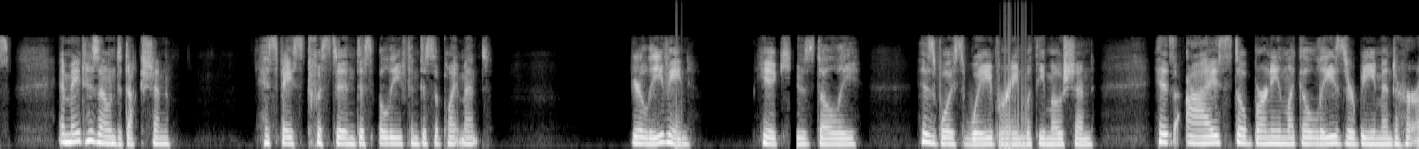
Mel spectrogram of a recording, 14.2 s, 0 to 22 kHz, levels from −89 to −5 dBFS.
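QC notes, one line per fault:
throughout, low-delay AAC compression: the voice is plainly rough and grainy, with a hiss-like fill between the pitch harmonics and a thin, somewhat synthetic top band. The likely cause is AAC-ELD, the low-delay AAC used in video calls, at a rate that fits about 32 kbps. Its short frames resolve harmonics poorly, so the damage is spread through the voice. It is steady and never drops out, unlike the timed faults below.
6.76–7.06 s and 9.99–10.32 s, processor overload crackle: two bursts of gritty tearing ride on the speech, the second just after "dully his voice". Each burst is a chain of tiny hard-edged silent gaps: about seven in the first and about fifteen in the second. This fits missed deadlines on buffers of roughly 5 ms while the processor was overloaded. The sharp edges and rapid repetition make it crackle rather than a clean hole, and it stops once the load passes.
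7.88–7.98 s and 11.66–11.71 s, AAC frame loss with muting: the sound fades out and back in, leaving soft-edged holes of 90 ms just before "dully his voice" and 30 ms just before "eyes still burning like". These lengths fit three frames and one frame of about 30 ms, whose spectrum the decoder zeroed. The overlapping windows smooth the edges. That separates these holes from the crackle bursts.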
